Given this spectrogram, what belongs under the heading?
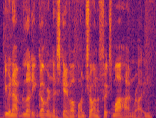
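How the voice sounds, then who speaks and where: Brief: man voicing a blunt, gruff young tough, low and slangy, in a game story read-aloud. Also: quick pace, faint music behind, natural voice. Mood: dismissive. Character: brash, rude young man with rough slang.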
